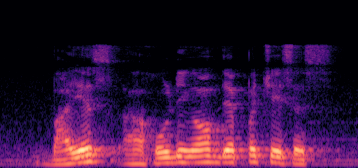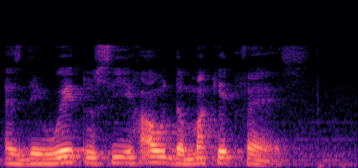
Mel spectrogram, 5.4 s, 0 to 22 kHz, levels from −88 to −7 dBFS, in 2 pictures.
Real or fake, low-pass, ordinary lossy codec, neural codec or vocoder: real; 7.2 kHz; none; none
